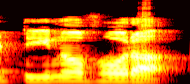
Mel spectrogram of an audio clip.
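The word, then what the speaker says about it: Ctenophora: निडरिया टी का मतलब है टीनोफोरा। टीनोफोरा सी साइलेंट है।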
